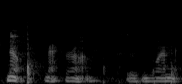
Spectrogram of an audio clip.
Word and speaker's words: macaron: I think it's macaroon. No, macaron, because there's one O.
